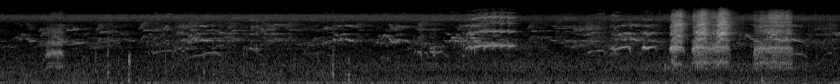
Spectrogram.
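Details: Rainbow lorikeets at Riverglade Reserve, NSW: soft, busy twittering in the background, building to a cluster of four loud, harsh screeches about two-thirds through, then one more.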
